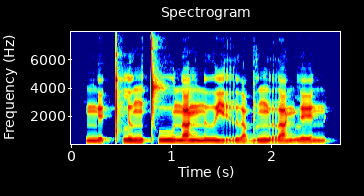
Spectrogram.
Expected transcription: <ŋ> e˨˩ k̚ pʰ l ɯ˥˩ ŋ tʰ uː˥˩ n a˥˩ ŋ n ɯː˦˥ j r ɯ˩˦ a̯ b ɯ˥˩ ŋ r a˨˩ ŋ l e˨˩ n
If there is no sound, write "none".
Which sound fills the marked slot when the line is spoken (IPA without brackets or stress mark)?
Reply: ŋ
